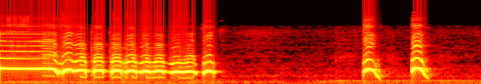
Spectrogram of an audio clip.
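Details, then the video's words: A siamang hanging and swinging on a wire holds a hooting note, breaks into a quick run of barking hoots, then gives two short whoops. "Siamang Ape Is Hanging And Swinging While Howling"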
